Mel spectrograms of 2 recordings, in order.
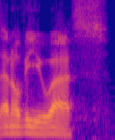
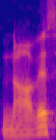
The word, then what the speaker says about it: Novus: with the word Novus, N-O-V-U-S, on these tank tops and crew necks. And we had looked up the Latin root for fresh, and we read N-O-V-U-S as novice. It should be pronounced novus, but we read it wrong from the beginning.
